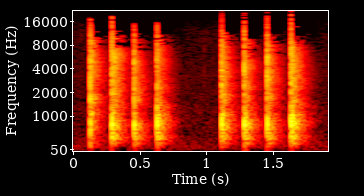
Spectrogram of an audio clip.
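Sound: hand clapping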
